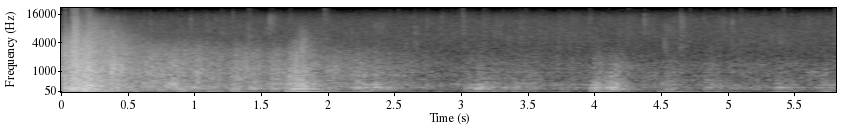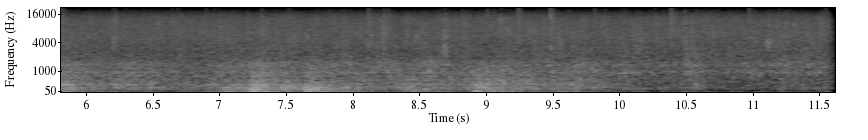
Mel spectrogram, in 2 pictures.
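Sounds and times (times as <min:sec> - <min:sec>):
thunder from lightning strike: 0:00.0 - 0:04.9.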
